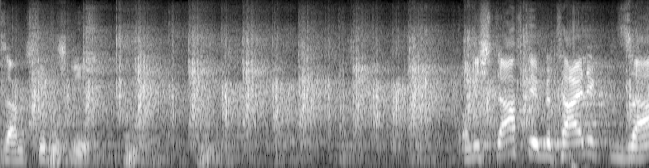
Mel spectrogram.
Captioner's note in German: Beifall bei der FDP und bei Abgeordneten der SPD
